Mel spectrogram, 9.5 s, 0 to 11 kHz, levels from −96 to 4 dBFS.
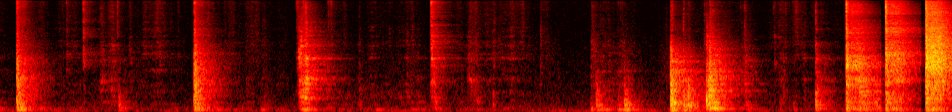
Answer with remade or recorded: recorded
